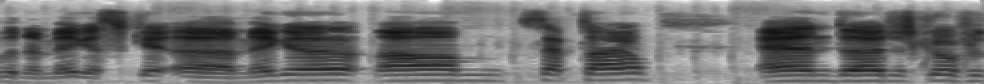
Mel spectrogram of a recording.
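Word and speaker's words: Sceptile: he goes in a skepti um or septile not skepti it's proun septile the sea is silent as somebody reminded me recently um and I'm was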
